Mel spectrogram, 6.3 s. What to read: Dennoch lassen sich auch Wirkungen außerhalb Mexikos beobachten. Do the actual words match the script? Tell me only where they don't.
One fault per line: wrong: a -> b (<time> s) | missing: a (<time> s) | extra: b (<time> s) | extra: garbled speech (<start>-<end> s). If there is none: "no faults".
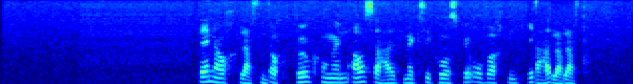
missing: sich (2.7 s)
extra: garbled speech (5.3-5.8 s)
